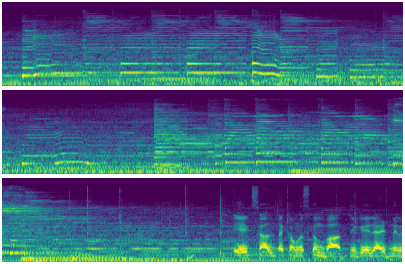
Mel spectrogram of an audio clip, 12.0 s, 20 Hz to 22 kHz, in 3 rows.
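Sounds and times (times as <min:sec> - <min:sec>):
low drone: 0:00.0 - 0:10.2
plucked string melody: 0:00.0 - 0:12.0.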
